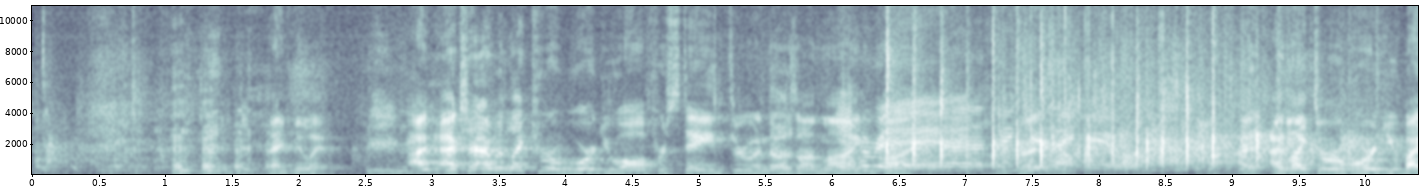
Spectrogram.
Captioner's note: laughter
